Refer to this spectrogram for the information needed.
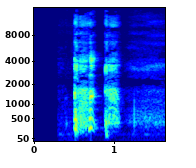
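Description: A short double cough, two harsh bursts, with no clear wheeze afterwards.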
